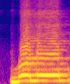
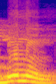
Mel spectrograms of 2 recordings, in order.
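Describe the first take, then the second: First: बोमेन as bo-men, loud and held; wrong pronunciation. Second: बीमिन as bee-min, falling; correct pronunciation. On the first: Teacher mocking students' mistake, बोमेन said loudly as bo-men. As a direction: hit बोमेन loudly with o and e vowels. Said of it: "बोमेन थोड़ी लिखा हुआ है". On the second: Teacher correcting students on the plural, बीमिन as bee-min. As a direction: say बीमिन with ee and short i. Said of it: "ये क्या लिखा हुआ है". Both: Shown as a demonstration.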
